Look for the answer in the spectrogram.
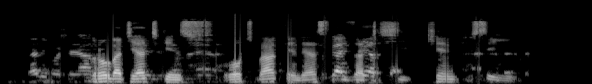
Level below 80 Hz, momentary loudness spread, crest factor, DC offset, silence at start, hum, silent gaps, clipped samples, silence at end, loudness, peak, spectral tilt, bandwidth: -58 dBFS; 15 LU; 20 dB; under 0.1%; 0.3 s; none; 4.17-4.27 s; under 0.1%; 0.75 s; -23 LUFS; -4 dBFS; -4 dB/octave; 11 kHz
